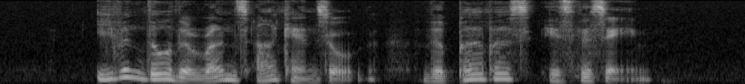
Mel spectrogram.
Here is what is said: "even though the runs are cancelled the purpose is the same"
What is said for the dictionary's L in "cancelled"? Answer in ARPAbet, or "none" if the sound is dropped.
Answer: L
